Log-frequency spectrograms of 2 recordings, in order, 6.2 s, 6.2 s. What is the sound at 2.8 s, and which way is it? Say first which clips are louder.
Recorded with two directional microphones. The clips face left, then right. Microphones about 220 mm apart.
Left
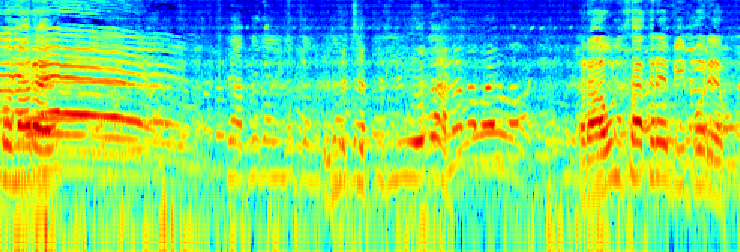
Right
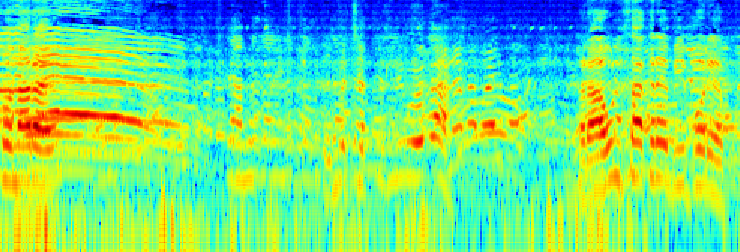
Speech: left 5 dB; 25° left (ahead or behind).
